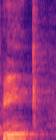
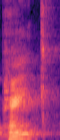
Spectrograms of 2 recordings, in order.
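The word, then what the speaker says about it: Pynk: the strip club called Pink, or Pank. I guess Pank is the proper way to pronounce it.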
